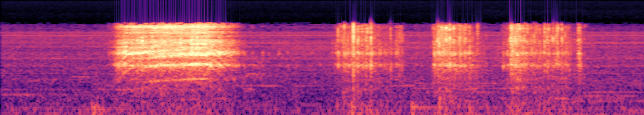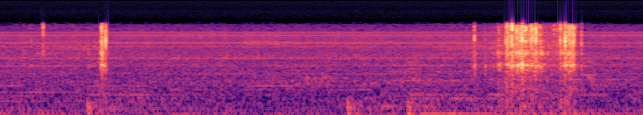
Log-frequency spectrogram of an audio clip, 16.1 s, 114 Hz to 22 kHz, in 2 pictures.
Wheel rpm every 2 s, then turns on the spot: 20, 60, 10, 20, 0, 0, 0, 10.
4-8 14-16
